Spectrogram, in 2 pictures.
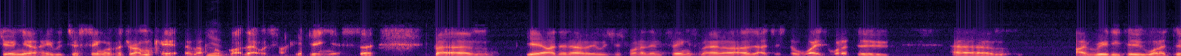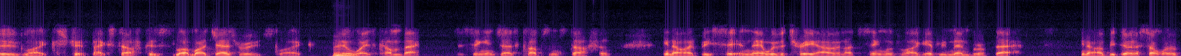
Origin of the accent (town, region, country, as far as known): United Kingdom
